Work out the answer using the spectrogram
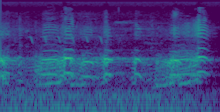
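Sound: flock of geese honking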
